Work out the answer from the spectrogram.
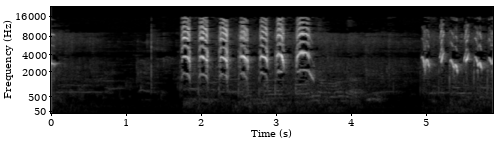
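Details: Greater green leafbird song meant to lure other leafbirds into answering: a fast run of about eight loud, evenly spaced harmonic notes, then a short pause and a second quicker burst of bright descending whistles, over faint background noise.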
